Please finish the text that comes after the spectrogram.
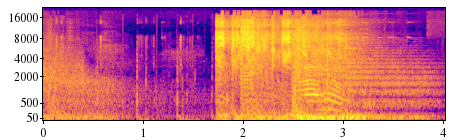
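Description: Grenade blasts in the online shooter Urban Terror during a World Cup match: a few scattered thuds early, then a loud broad burst mid-clip with rumbling aftermath, while a commentator talks over it.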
